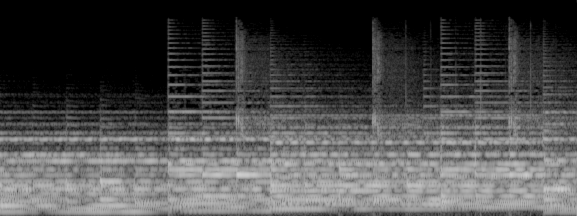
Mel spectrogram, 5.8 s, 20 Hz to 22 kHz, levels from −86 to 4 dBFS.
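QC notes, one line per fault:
4.07 to 5.56 s, periodic USB or driver dropouts: about seven evenly spaced ticks, one every 0.25 s, heard only where there is signal. A recurring background task stalls the USB bus or audio driver, leaving a silent gap of a fraction of a millisecond each time.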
